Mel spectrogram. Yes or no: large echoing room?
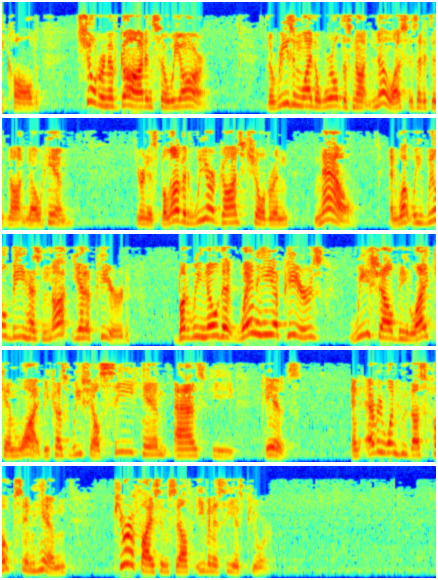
yes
